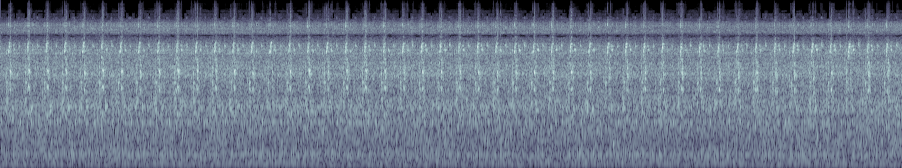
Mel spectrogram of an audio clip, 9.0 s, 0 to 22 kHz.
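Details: 1977 four-speed Pontiac Trans Am, first run after about 17 years sitting, a pushrod plugged and rockers not oiling: steady idle with sharp, fairly even light tick about two or three per second; exhaust leak possible, unconfirmed.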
